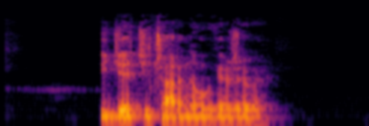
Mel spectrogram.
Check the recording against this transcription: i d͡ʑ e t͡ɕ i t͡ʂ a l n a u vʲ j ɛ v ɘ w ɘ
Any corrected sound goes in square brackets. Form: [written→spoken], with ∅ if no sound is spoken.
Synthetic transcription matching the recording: i d͡ʑ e t͡ɕ i t͡ʂ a [l→ɾ] n [a→ɛ] u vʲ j ɛ [v→ʐ] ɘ w ɘ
